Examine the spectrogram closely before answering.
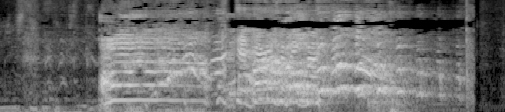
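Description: A woman screams in fright.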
